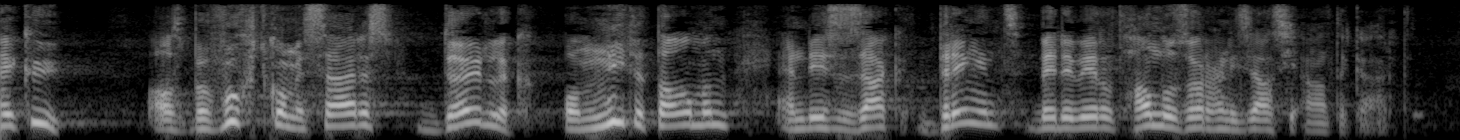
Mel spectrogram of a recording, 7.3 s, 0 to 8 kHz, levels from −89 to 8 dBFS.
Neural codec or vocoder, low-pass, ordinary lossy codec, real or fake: vocoder, 22.05 kHz, 80 mel bands, Vocos; 7.2 kHz; MP3, 48 kbps; fake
